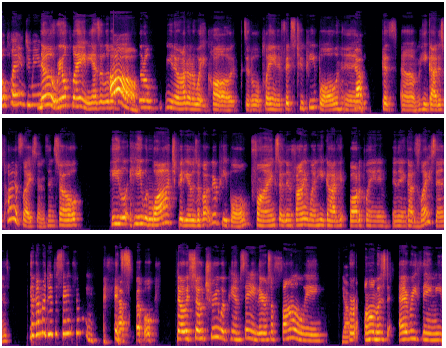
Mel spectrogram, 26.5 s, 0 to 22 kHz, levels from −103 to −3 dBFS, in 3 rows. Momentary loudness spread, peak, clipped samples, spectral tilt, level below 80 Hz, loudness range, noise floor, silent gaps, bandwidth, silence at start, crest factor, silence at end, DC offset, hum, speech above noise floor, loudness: 13 LU; -4 dBFS; under 0.1%; -4 dB/octave; -74 dBFS; 7 LU; -86 dBFS; none; 13 kHz; 0 s; 20 dB; 0 s; under 0.1%; none; 63 dB; -23 LUFS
